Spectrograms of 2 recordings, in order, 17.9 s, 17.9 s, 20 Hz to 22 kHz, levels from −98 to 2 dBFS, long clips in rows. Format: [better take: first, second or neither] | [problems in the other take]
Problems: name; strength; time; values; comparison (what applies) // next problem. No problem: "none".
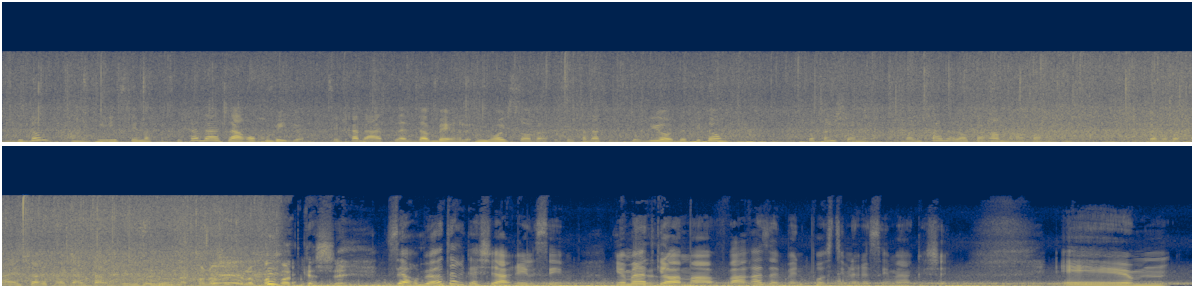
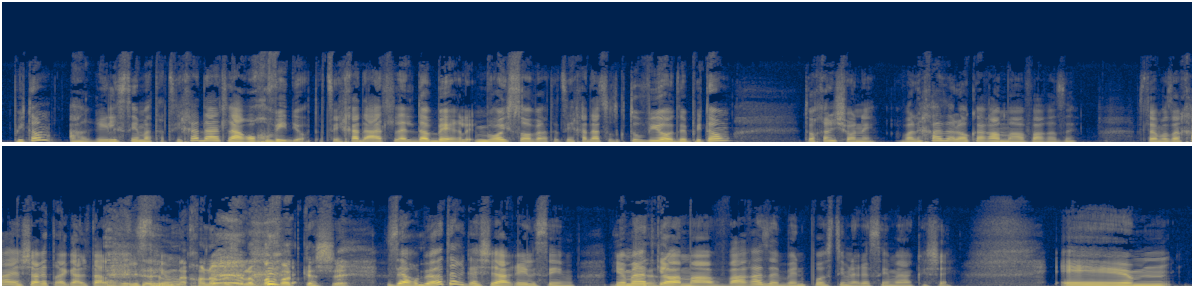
second | rain or running water; loud; throughout; 1 dB below the speech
